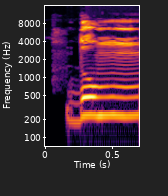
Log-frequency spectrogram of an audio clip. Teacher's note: জন্য দাল ওয়াও পেশ দু আদু এভাবে এখানে গুন্না হবে দু এখানে দু না বলে দুম এভাবে গুন্না হবে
